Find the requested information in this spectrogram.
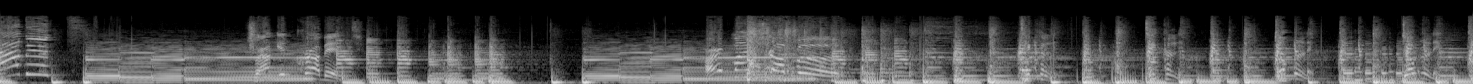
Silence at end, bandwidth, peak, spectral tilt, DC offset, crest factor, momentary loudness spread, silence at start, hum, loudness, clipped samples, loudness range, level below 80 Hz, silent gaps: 0 s; 10.5 kHz; 0 dBFS; -6 dB/octave; under 0.1%; 16 dB; 6 LU; 0 s; none; -17 LUFS; under 0.1%; 2 LU; -24 dBFS; none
